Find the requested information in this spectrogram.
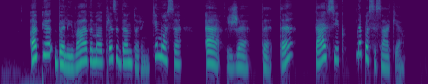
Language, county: Lithuanian, Vilnius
